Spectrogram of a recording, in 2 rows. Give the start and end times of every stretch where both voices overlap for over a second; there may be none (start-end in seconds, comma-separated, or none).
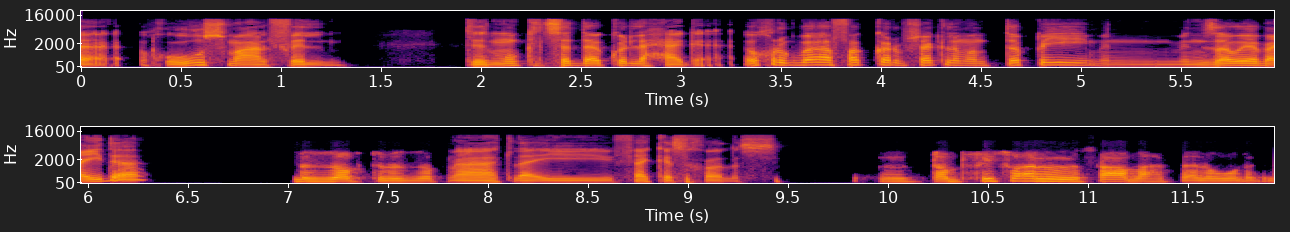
none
